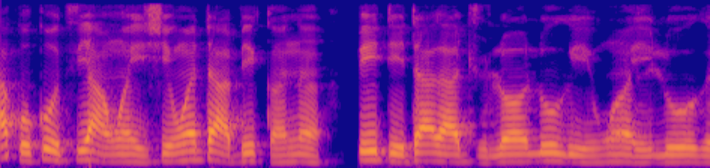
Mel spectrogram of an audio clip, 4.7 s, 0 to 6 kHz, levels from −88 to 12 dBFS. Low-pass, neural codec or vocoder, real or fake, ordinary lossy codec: 5.4 kHz; vocoder, 24 kHz, 100 mel bands, Vocos; fake; none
